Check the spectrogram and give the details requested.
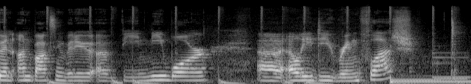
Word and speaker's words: Neewer: unboxing video of the knee war LED ring flash I think it's pronounced knee war some people saying newer but I don't think it's right knee were knee war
